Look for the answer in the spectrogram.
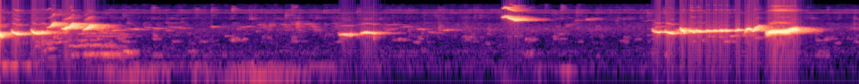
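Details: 'Pancingan' song of a White-rumped shama, played to trigger other birds to sing: a loud tumbling whistled burst, then scattered short warbles, a high thin slur, and a long fluttering whistled trill near the end.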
